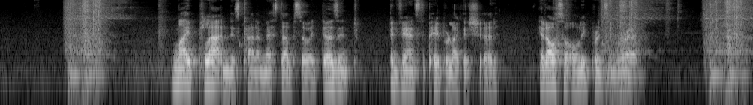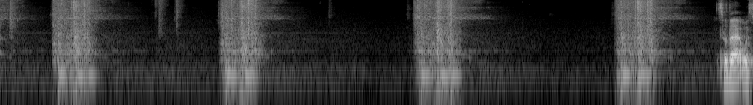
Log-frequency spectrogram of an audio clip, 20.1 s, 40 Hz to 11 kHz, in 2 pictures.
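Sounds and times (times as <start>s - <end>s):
adding machine whirr and clatter: 0.8s - 1.9s, 7.4s - 14.0s, 15.5s - 16.8s, 18.2s - 19.7s.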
